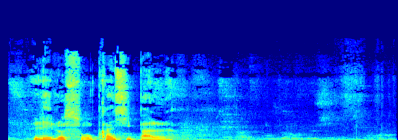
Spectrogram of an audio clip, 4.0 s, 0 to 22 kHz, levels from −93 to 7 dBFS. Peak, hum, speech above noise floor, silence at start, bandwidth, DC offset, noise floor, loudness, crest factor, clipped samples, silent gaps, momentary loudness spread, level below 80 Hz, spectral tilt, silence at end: -8 dBFS; none; 26 dB; 0.1 s; 15 kHz; under 0.1%; -50 dBFS; -25 LUFS; 20 dB; under 0.1%; none; 25 LU; -50 dBFS; -5 dB/octave; 0.15 s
